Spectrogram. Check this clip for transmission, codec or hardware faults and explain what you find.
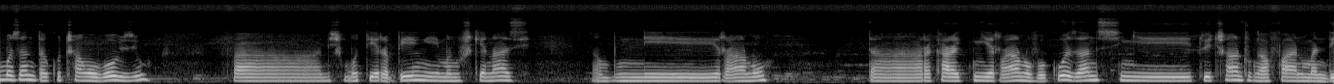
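No transmission, codec or hardware faults are audible here.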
